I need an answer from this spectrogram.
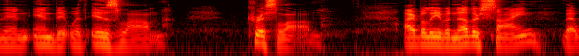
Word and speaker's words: Chrislam: You spell that C-H-R and then end it with Islam. Chrislam.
